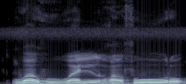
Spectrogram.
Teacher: را کو موٹا پڑھیں گے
